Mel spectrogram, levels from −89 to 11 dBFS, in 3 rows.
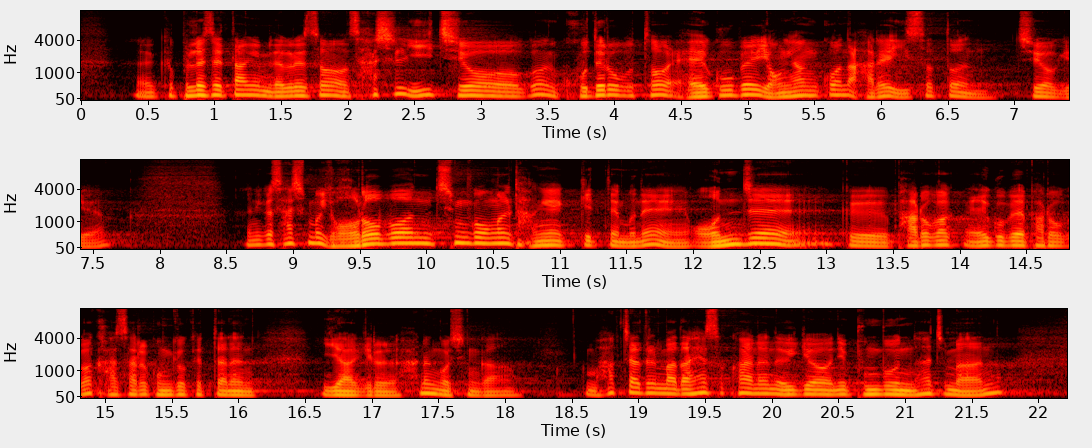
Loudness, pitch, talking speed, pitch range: -31 LUFS, 120 Hz, 285 characters per minute, 105-145 Hz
